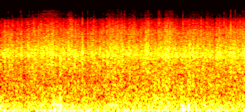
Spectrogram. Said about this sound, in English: Oh, you hear those rain? Listen to this. That's what we're driving in right now. This is crazy. It's coming down in spurts. It's coming down. You guys can hear it all. Here it is.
